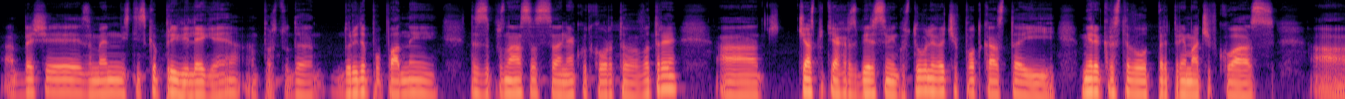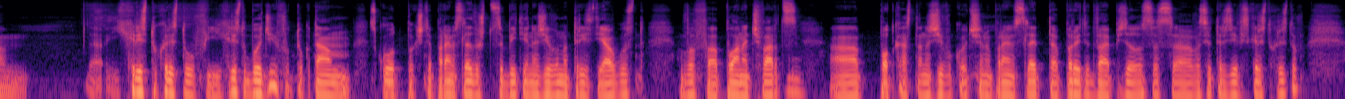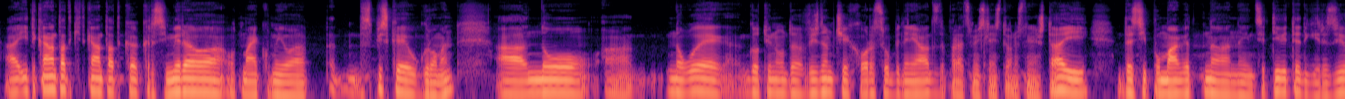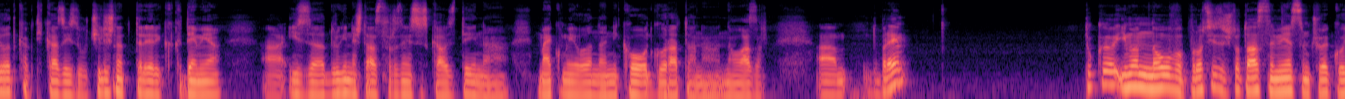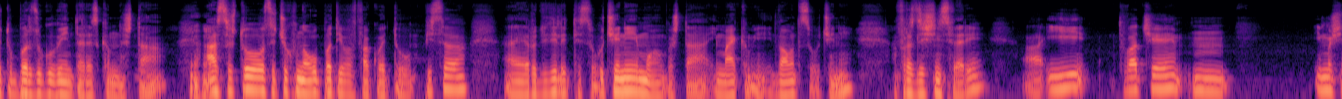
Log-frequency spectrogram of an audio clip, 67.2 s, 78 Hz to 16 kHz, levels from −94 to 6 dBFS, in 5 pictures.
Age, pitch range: 20-39, 95-115 Hz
